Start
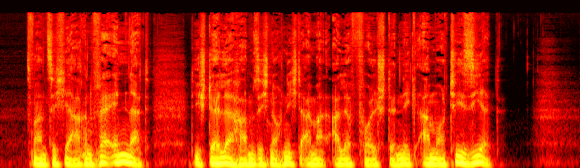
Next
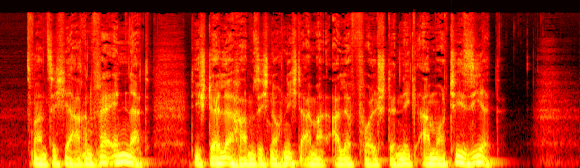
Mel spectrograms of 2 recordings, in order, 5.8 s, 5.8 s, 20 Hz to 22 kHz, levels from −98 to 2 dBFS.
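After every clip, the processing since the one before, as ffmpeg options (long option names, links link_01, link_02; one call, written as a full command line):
ffmpeg -i in.wav -filter_complex "[0:a]bandreject=frequency=50:width_type=h:width=6,bandreject=frequency=100:width_type=h:width=6,bandreject=frequency=150:width_type=h:width=6,acrossover=split=890|5800[link_01][link_02][link_03];[link_03]acompressor=threshold=-40dB:ratio=6[link_04];[link_01][link_02][link_04]amix=inputs=3:normalize=0,volume=6.5dB" out.wav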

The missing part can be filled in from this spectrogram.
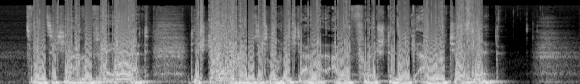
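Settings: ffmpeg -i in.wav -af "aeval=exprs='(mod(2.82*val(0)+1,2)-1)/2.82':channel_layout=same,alimiter=level_in=19.5dB:limit=-1dB:release=50:level=0:latency=1,volume=-1dB" out.wav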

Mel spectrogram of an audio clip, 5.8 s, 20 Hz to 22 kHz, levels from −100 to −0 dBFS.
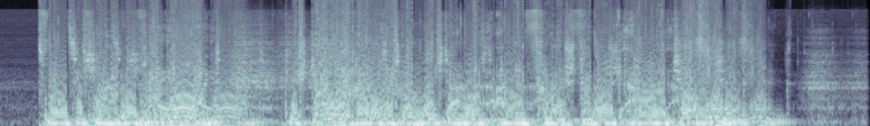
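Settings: ffmpeg -i in.wav -af "aeval=exprs='(tanh(3.98*val(0)+0.7)-tanh(0.7))/3.98':channel_layout=same,aecho=1:1:291:0.531,volume=2dB" out.wav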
